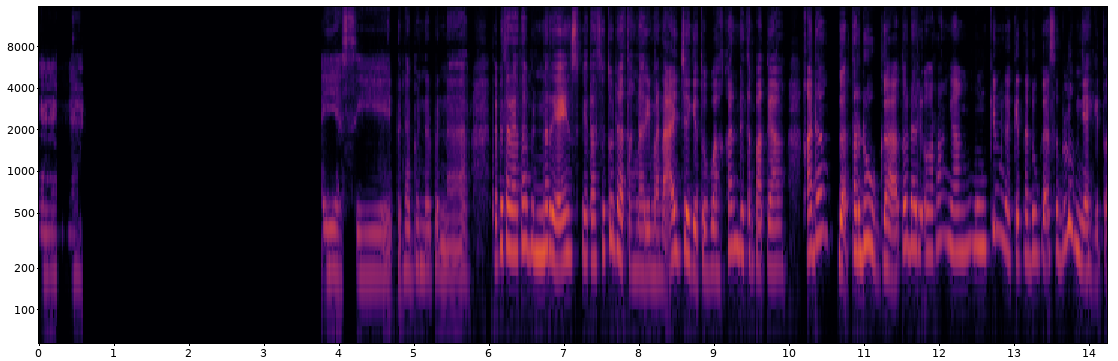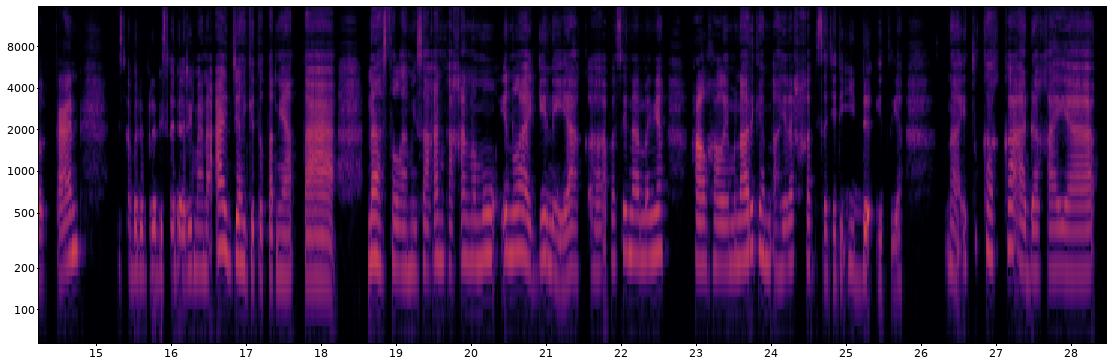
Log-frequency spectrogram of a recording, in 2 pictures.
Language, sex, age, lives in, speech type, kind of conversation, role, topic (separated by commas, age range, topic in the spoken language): Indonesian, female, 35-39, Indonesia, conversation, podcast, host, Trik sederhana apa yang selalu kamu pakai untuk keluar dari kebuntuan?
